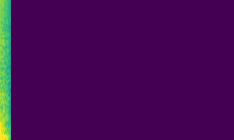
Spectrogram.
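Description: Complete silence: the sound drops out to nothing.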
